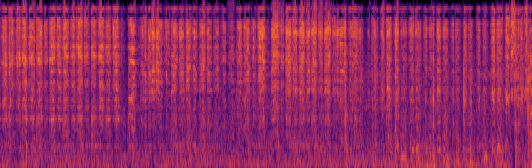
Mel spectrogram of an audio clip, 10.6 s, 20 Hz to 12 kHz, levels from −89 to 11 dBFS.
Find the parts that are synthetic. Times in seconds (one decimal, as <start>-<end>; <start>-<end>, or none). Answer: 4.6-6.2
